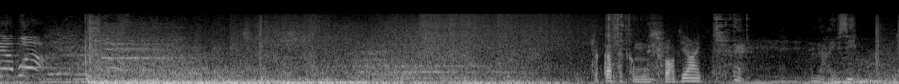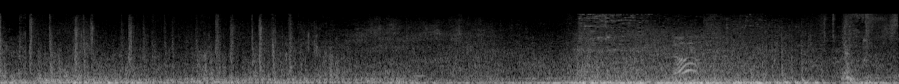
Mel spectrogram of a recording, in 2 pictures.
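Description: A huge cloud of sand crashes down with a deep roar.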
